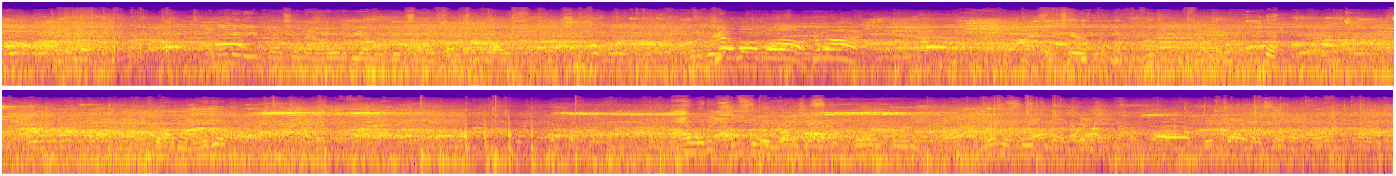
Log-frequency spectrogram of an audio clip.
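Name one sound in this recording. Spectators on the sidelines chatter and call out in a large echoing gym.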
